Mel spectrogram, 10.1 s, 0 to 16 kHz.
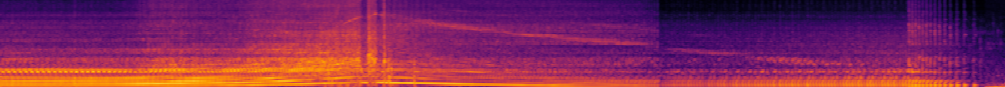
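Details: Honda EK Civic with a newly installed large T3 turbo kit, first run: engine revs climb hard and a thin whistle rises with them, then falls away as the revs drop; healthy turbo spooling on free revs.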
